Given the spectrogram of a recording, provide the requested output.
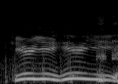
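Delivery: loud, high proclamation call; town crier. Pretend. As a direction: bellow it like announcing in the square. Calling out to check mic.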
